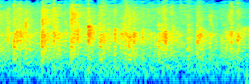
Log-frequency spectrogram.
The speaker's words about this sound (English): Round of applause.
